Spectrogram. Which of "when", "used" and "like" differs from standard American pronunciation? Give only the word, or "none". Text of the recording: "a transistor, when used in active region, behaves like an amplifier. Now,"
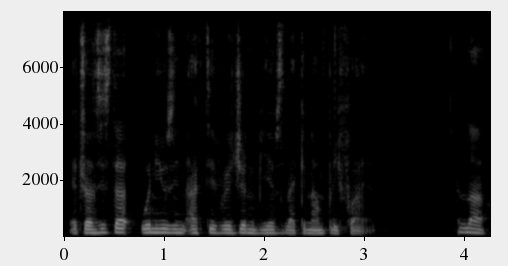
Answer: used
